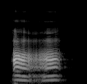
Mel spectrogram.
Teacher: The third tone goes down from a low pitch, then rises to the middle of the pitch range.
